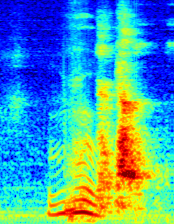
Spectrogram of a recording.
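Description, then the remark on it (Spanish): A dog lets out a muffled, strangled bark with its mouth full of a ball: one drawn-out, whiny vocalization followed quickly by a second, rougher burst. “es que está ladrando mientras tiene la pelota en la boca, entonces escucha como...”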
